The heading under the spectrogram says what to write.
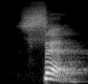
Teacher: Pra shkurt, nuk e zgjasim en dhe është me fetha, me zanoren E.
